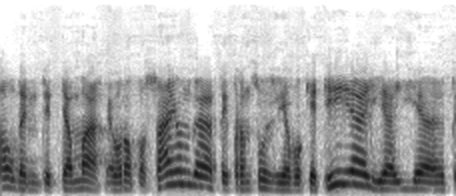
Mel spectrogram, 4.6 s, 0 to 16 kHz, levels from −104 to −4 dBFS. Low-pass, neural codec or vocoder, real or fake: 14.4 kHz; codec, 44.1 kHz, 7.8 kbps, Pupu-Codec; fake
